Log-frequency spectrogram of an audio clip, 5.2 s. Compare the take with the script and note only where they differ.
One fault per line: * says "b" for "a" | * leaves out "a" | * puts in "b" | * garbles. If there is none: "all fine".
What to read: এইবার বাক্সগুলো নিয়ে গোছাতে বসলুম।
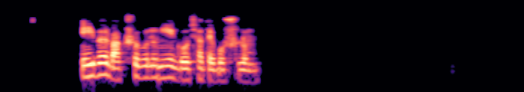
all fine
